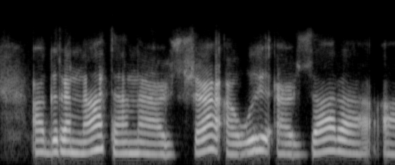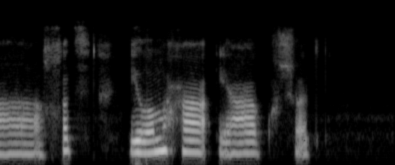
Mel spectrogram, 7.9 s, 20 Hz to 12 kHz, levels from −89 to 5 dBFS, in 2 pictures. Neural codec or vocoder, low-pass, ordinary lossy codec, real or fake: codec, 16 kHz, 8 kbps, FunCodec, trained on Chinese and English, 25 frames a second; 7.2 kHz; Opus, 32 kbps; fake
